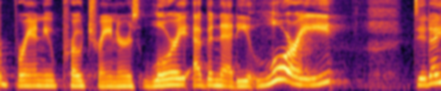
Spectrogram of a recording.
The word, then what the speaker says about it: Banietti: I am so excited to be here today with one of our brand new pro trainers, Lorie Banietti.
